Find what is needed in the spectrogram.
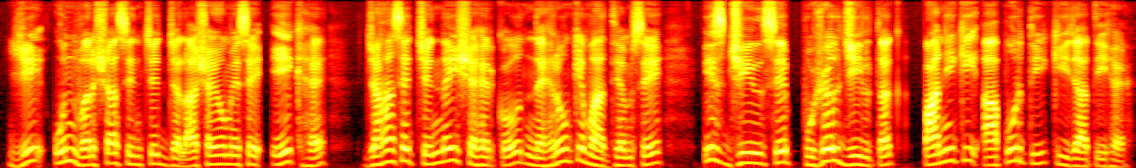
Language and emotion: Hindi, neutral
